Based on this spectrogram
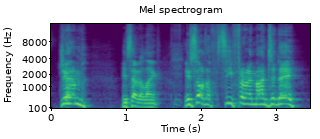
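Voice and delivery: put-on a sick old sailor coaxing the boy; old pirate captain. Captain asking.

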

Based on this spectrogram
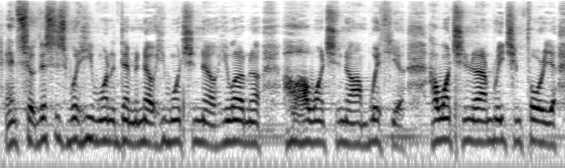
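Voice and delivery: low, quiet, tender preaching; soft closing sermon. Acted. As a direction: close the sermon gently over the music. Soft closing sermon over music.

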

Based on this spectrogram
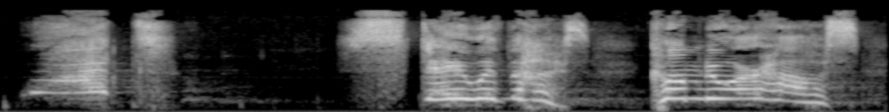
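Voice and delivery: high pleading voice of astonished disciples; eager disciples. Retold or imitated. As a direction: beg him, wide-eyed, to stay. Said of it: "And they're like".

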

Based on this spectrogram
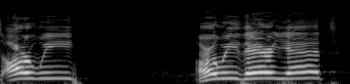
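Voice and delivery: put-on high, loud, drawn-out child's nagging; whining kid. Kid nagging parents from the back seat, whining. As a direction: stretch it out like an impatient kid. Famous kid question on trip.

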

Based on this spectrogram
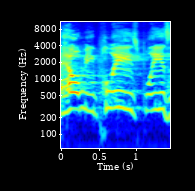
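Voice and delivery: high, pained mock plea, slow; imitating a desperate cry for help; frantic plea. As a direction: beg as a panicked mother. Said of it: "she's freaking out".

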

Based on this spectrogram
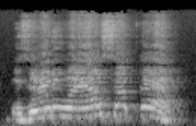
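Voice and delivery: high, loud comic shout. Retold or imitated. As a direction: yell it up, hoping for someone else. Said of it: "he shouts up".

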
